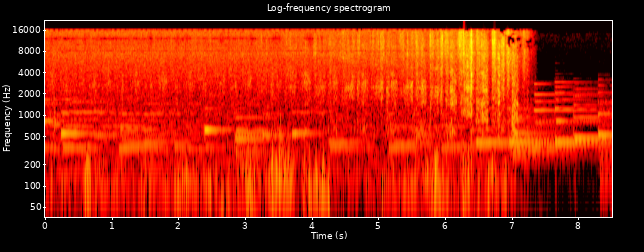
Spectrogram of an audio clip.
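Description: A Gordon setter running up close, its footfalls and breathing getting louder and nearer, with gentle music playing throughout; the dog's sounds stop abruptly about a second before the end, leaving only the music.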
